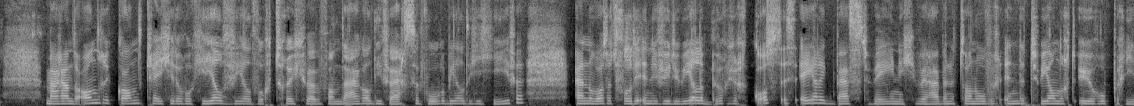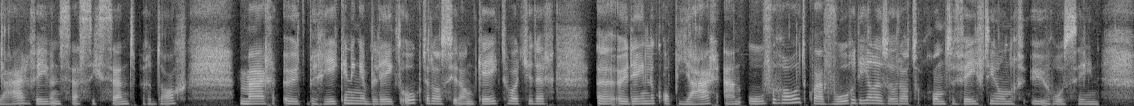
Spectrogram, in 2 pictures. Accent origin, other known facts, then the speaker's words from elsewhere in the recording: Belgium; ik kom uit België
